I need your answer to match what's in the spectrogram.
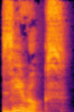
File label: "xerox", British English; ɑː - ɒ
